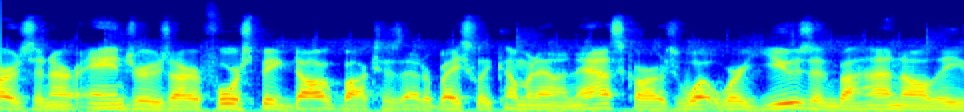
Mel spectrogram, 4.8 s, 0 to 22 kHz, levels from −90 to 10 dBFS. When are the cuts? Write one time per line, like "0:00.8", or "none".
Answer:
none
